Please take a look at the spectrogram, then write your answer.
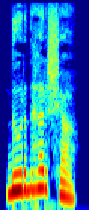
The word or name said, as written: ದುರ್ಧರುಷ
